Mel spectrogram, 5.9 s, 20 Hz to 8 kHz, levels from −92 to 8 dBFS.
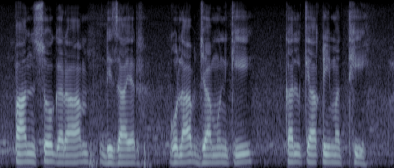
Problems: constant background noise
